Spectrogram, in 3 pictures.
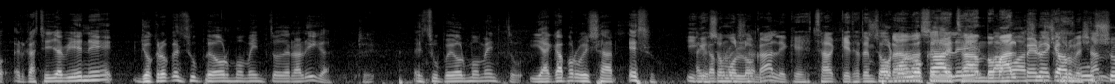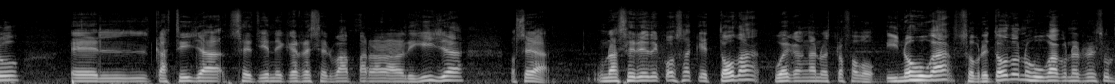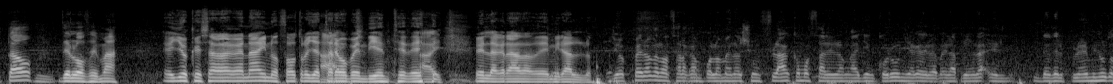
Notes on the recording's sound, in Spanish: emitido en directo desde Grillaera de Plaza Andalucía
